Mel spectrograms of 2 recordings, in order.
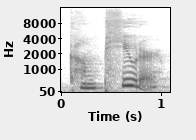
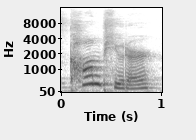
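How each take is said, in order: First: The stress is on the middle syllable. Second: The stress is not on the middle syllable. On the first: The speaker calls it right. "We have a stress on this part, pew" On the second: The speaker calls it wrong. "we're probably not going to understand what that person means"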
